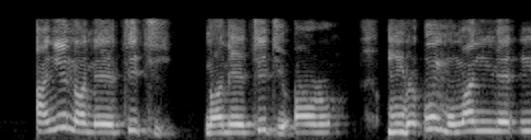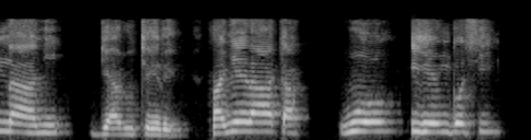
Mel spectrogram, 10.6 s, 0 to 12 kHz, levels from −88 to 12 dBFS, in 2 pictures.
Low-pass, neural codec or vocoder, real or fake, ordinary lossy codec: 7.2 kHz; codec, 16 kHz, 2 kbps, FunCodec, trained on Chinese and English, 25 frames a second; fake; AAC, 48 kbps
